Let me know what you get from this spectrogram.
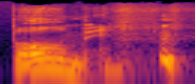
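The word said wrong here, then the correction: Boseman: Bozeman. – Yep. There we go.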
